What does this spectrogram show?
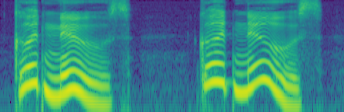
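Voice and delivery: joyful, glad, high-pitched calling out. Ralph leaps from the boat and runs up the slope waving his hat, calling in a glad voice. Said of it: "calling in a glad voice".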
